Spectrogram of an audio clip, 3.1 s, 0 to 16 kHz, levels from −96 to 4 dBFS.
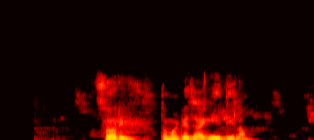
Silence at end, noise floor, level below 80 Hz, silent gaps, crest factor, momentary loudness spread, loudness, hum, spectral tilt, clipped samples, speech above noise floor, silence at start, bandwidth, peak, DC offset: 0.65 s; -77 dBFS; -76 dBFS; none; 20 dB; 10 LU; -36 LUFS; none; -7 dB/octave; under 0.1%; 42 dB; 0.95 s; 7.8 kHz; -18 dBFS; under 0.1%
